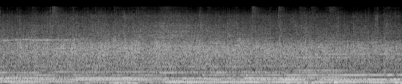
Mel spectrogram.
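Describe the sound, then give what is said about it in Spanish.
Sustained applause from a large church audience at a steady, loud level, given as applause to God, with a low musical drone holding underneath the dense clapping throughout. “Si lo cree, dale un aplauso fuerte a Dios acá.”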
